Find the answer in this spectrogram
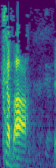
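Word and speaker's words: Kaaba: It's called the kavah, K-A-B-A, kavah is how they pronounce it.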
